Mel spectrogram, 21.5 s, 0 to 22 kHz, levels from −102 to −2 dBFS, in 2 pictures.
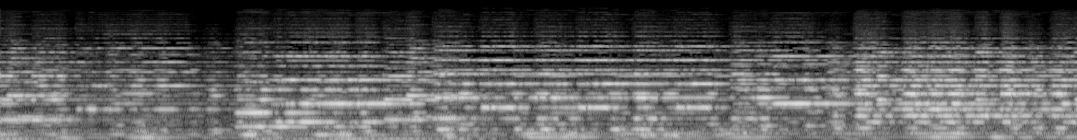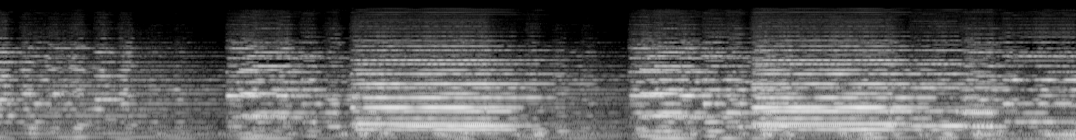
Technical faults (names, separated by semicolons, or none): noise suppressor applied to music or sounds; sound cut by the noise suppressor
